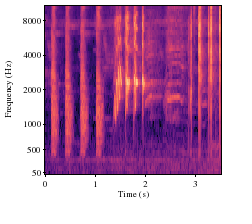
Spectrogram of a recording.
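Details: Javan myna song for training other caged birds and prompting them to sing: four evenly spaced harsh rasps, a few short whistled chips, a thin level whistle, then sharp clicks.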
